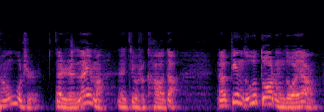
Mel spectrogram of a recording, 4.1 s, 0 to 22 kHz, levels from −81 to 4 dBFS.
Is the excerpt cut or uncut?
cut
